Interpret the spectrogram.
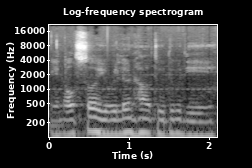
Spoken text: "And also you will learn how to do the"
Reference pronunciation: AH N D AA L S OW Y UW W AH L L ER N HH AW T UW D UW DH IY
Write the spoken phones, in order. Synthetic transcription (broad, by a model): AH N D AA L S OW Y UW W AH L L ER N HH AW T UW D UW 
